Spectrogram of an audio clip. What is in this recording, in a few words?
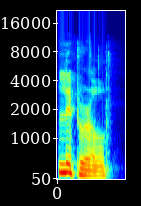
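"liberal", British English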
